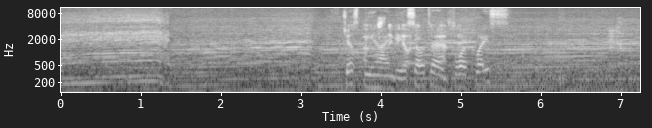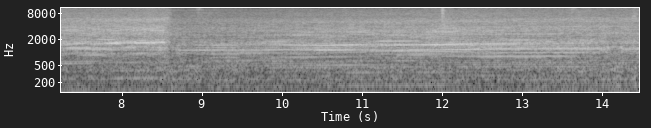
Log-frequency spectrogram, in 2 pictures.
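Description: A race car engine in Le Mans Ultimate drones steadily throughout, with faint revving and a brief tire-squeal burst about a third of the way in, all beneath continuous commentary.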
